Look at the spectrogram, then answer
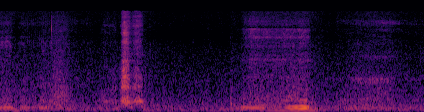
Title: Dog Junior black lab snoring loud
